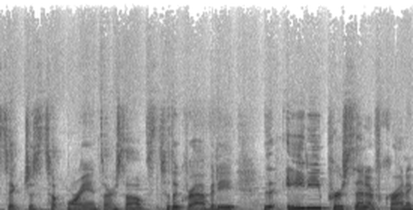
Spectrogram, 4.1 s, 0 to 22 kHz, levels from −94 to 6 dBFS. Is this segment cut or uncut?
cut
